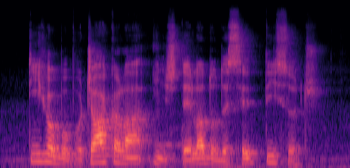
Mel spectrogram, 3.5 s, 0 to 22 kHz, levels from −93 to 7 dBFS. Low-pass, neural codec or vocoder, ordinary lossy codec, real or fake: 19.8 kHz; vocoder, 44.1 kHz, 128 mel bands every 256 samples, BigVGAN v2; none; fake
